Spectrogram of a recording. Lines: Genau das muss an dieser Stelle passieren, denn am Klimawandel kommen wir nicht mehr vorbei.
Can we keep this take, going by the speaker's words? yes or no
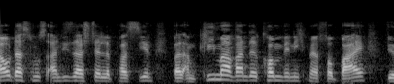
yes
